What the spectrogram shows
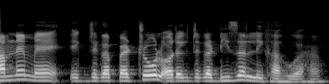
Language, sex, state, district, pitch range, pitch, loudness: Hindi, male, Jharkhand, Ranchi, 155-180 Hz, 165 Hz, -18 LUFS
